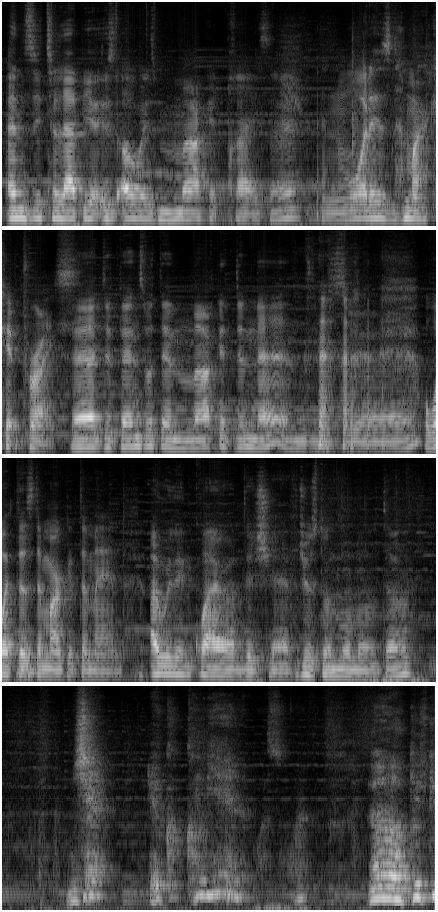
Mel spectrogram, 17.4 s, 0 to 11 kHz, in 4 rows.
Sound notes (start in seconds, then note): 7.2 laughing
